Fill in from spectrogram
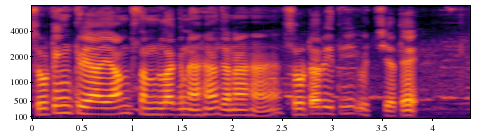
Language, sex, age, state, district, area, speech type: Sanskrit, male, 18-30, Odisha, Balangir, rural, read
